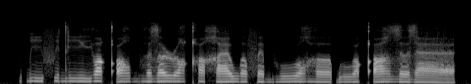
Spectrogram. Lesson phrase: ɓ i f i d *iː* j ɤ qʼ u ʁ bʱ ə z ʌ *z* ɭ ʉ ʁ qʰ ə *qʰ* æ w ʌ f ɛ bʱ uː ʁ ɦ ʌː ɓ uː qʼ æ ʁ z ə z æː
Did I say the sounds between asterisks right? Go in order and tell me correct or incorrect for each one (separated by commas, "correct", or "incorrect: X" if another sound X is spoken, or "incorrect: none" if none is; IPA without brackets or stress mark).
correct, incorrect: none, incorrect: χ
